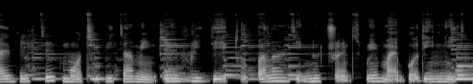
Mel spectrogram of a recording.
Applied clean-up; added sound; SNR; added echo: neural mask model RNNoise.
